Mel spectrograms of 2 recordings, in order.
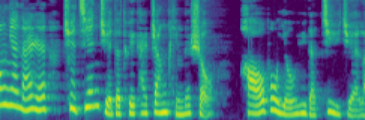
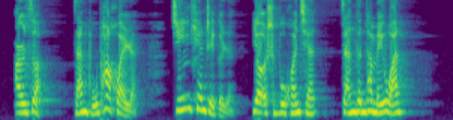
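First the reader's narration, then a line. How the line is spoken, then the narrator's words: Loud. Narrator (Chinese): 他大声对小男孩说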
